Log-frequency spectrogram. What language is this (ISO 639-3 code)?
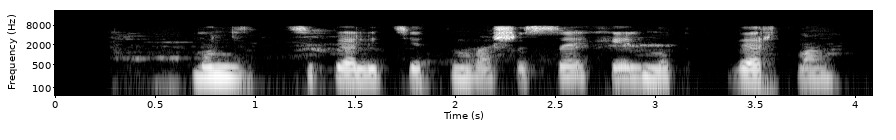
kaz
